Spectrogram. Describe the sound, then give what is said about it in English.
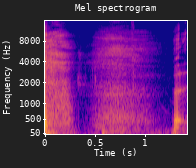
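A harsh cough bursts out, followed by a long, raspy wheezing breath and then a second sharp cough, moderately loud with no talking. “This is why he thought I was fat. It's because of my cough.”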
